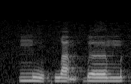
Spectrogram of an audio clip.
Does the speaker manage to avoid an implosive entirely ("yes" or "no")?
no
